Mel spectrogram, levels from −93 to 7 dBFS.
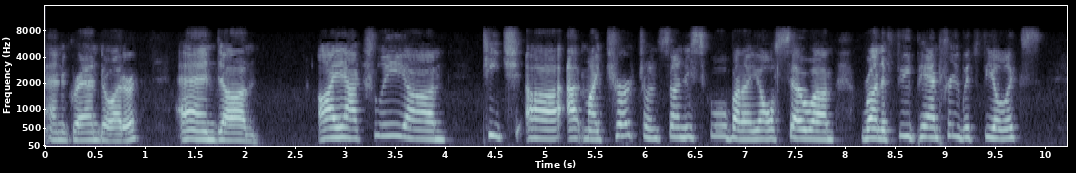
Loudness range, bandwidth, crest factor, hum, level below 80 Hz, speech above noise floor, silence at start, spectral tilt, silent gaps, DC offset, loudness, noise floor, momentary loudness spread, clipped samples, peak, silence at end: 1 LU; 9 kHz; 16 dB; none; -72 dBFS; 40 dB; 0 s; -4 dB/octave; none; under 0.1%; -20 LUFS; -59 dBFS; 9 LU; under 0.1%; -4 dBFS; 0.35 s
